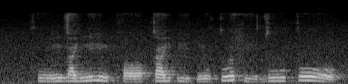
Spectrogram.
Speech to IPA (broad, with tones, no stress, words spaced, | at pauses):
kʰuː˩˧nda˧jniː˥˨npʰɔː˩˧ ka˧jʔiː˧˩p̚ nu˩˧t̪u˧˥ə̯ fi˩duː˧ koː˥˨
